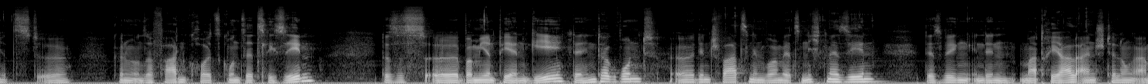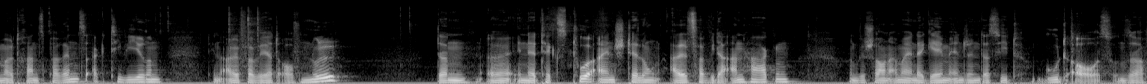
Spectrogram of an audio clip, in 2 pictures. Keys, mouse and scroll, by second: 2.7 p, 13.9 click, 13.9-18.3 scroll down 4, 18.3 scroll down 6.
